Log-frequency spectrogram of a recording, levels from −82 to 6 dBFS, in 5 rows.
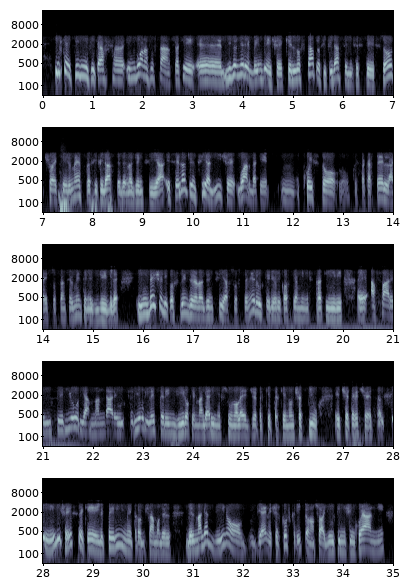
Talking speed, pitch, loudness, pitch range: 145 wpm, 130 Hz, -27 LUFS, 115-160 Hz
